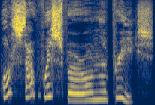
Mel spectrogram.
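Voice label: Child Rhymes Fear Child Male; Duviri; Childrens Rhymes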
